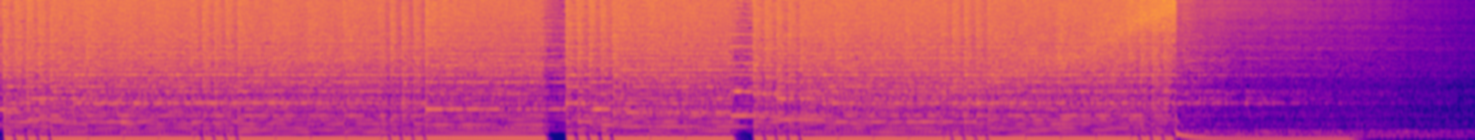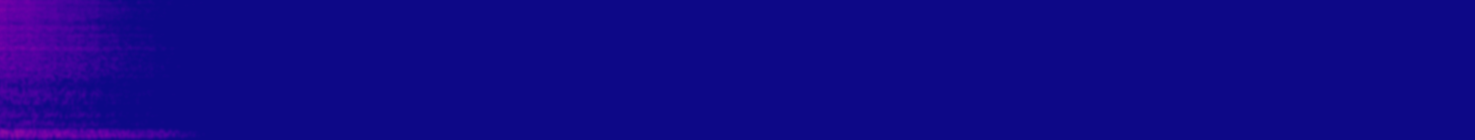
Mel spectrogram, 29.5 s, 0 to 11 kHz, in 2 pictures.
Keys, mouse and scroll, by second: 0.2-2.5 middle drag, 2.5 KP_1, 3.4-4.6 scroll up 1, 4.6 click, 9.8 scroll down 1, 10.0-12.2 middle drag, 12.2 shift+s, 14.9-16.3 middle drag, 16.3-19.1 drag, 19.1 s, 22.2-23.7 middle drag, 23.7 s, 25.0-26.5 middle drag, 26.5-27.0 scroll up 3, 27.0 scroll down 3, 27.3-29.5 middle drag.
